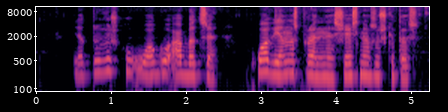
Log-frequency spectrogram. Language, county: Lithuanian, Vilnius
